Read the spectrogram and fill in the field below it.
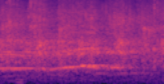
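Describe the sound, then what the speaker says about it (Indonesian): Brief, faint applause from an audience at a live painting and AI event, a soft wash of clapping with a tonal hum running under it. "Tepuk tangan untuk Mo Sidik."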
